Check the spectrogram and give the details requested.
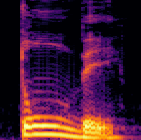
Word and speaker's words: tomber: Okay, so remember, you've got O-M here, but after that you've got a consonant, so it does mean that this combination of O-M will give you the sound on. Okay, you don't pronounce the M at all, so it's really a nasal, so it goes in your nose.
